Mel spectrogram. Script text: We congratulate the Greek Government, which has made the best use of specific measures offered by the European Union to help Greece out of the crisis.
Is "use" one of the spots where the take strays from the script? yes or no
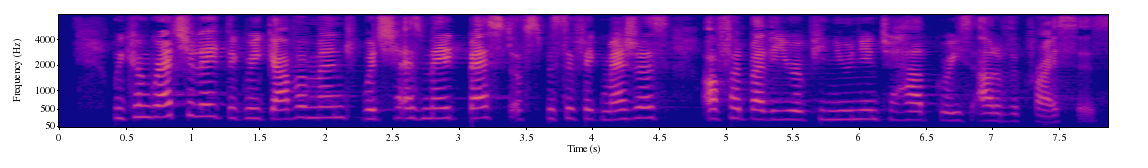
yes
